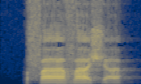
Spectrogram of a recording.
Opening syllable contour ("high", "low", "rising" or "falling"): low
